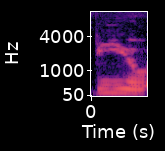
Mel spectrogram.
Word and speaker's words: Bu: Her name is B-U. I always pronounce it wrong. It's Donna B.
